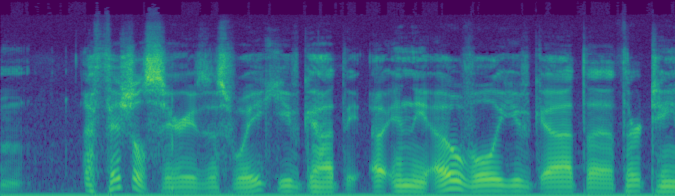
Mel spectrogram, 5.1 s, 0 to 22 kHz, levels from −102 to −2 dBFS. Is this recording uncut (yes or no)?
yes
